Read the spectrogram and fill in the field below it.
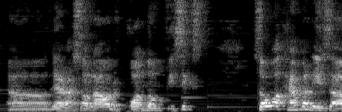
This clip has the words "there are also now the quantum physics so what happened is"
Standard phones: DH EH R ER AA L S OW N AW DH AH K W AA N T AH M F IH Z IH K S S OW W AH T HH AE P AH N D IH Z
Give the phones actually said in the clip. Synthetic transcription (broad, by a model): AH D ER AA S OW N AW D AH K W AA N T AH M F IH S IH K S S OW W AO T HH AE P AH N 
